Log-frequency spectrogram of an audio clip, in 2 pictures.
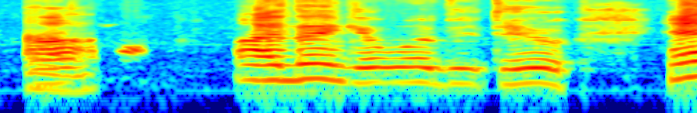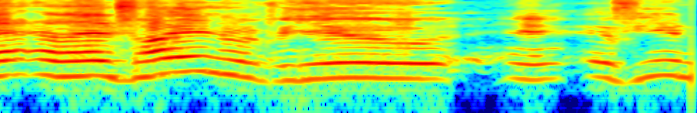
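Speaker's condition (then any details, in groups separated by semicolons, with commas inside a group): Cerebral palsy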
